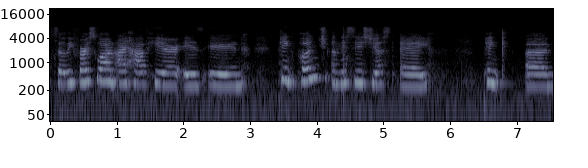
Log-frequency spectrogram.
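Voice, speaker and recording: This woman's voice is high, with ordinary pitch variation. She speaks with a British accent. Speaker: beauty vlogger. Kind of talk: product review vlog. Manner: fast.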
